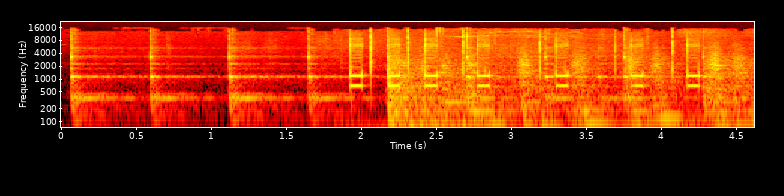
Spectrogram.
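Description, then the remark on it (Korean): Telephone keypad tones as an exam registration number is dialed to check university admission results: four evenly spaced beeps, then a quicker run of dialing beeps over a busier, noisier background. Clear, with no talking. “그리고 합격자 발표 날 가족들이 전화기 앞에 모여 앉은 자리에서 아가씨는 떨리는 손으로 수험 번호를 눌렀는데요.”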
